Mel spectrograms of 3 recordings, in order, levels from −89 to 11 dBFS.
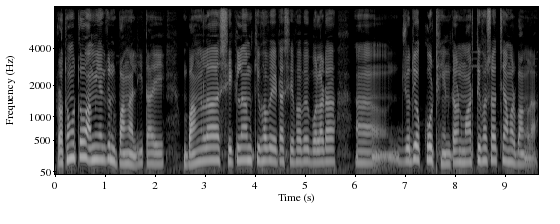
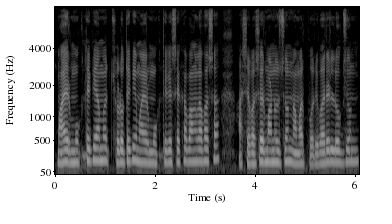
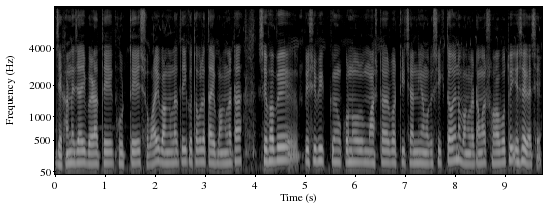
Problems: none marked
